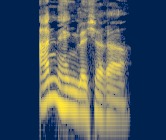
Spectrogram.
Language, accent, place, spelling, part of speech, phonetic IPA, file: German, Germany, Berlin, anhänglicherer, adjective, [ˈanhɛŋlɪçəʁɐ], De-anhänglicherer.ogg
- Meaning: inflection of anhänglich: 1. strong/mixed nominative masculine singular comparative degree 2. strong genitive/dative feminine singular comparative degree 3. strong genitive plural comparative degree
